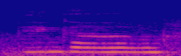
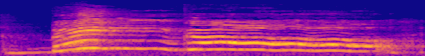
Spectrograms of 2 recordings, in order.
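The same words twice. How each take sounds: First: It is said flatly and without energy. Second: It is yelled with excitement.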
